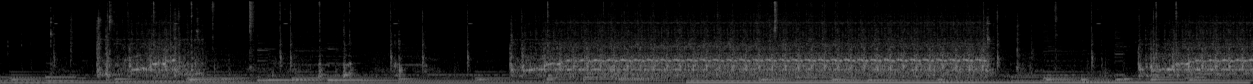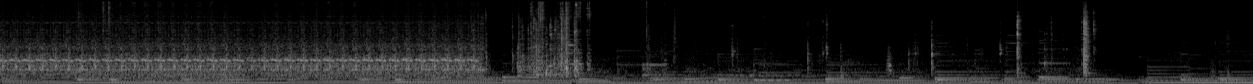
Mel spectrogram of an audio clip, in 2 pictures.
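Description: A sewing machine stitches quarter-inch seams on Amish Star quilt block pieces in long, steady, close runs. The motor drones continuously with brief pauses and light clicks between runs.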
